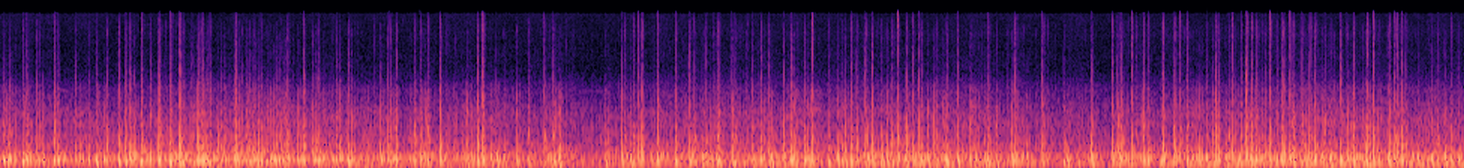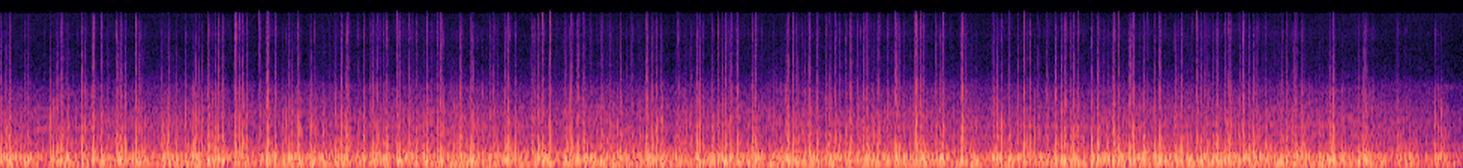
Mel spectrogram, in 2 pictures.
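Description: Fireworks display: a continuous barrage of bangs and crackles following one another so quickly that they merge into a steady, loud low din.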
